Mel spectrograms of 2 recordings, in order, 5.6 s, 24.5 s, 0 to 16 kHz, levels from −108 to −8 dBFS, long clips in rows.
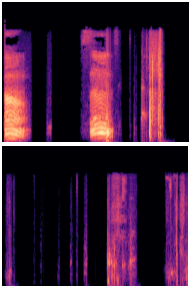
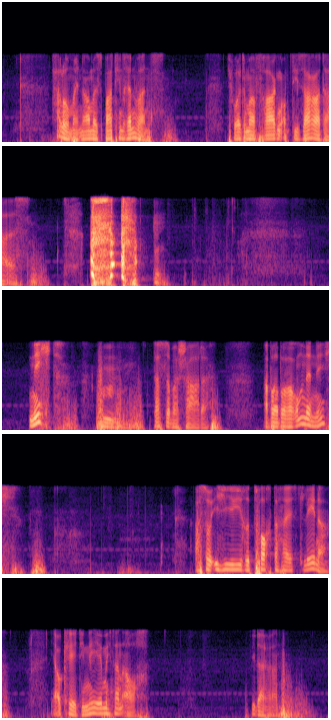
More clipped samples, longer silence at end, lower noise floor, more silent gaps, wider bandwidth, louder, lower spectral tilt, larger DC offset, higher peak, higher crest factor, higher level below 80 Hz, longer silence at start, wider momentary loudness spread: neither; second, 0.05 s vs 0.35 s; second, -38 dBFS vs -71 dBFS; first, 0.45-0.66 s, 0.75-1.18 s, 1.80-1.91 s, 2.03-2.07 s, 2.58-2.85 s, 3.05-4.02 s, 4.11-4.38 s, 4.88-5.23 s vs none; first, 8 kHz vs 4 kHz; first, -21 LUFS vs -24 LUFS; second, -5 dB/octave vs -10.5 dB/octave; neither; about the same, -2 dBFS vs 0 dBFS; about the same, 24 dB vs 26 dB; second, -52 dBFS vs -40 dBFS; second, 0.05 s vs 0.75 s; first, 27 LU vs 22 LU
